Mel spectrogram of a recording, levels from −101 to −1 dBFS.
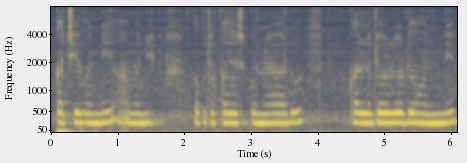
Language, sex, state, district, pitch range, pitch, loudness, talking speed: Telugu, female, Andhra Pradesh, Krishna, 225-240 Hz, 230 Hz, -14 LUFS, 90 wpm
